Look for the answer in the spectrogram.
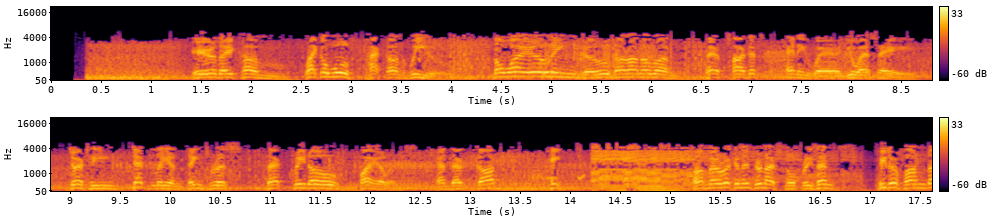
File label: movie promo, radio spots; the wild angels; psychedelic promos and radio spots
